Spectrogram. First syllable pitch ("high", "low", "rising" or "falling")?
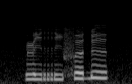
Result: low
